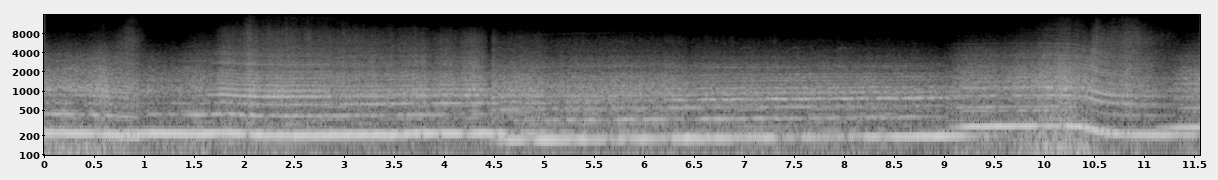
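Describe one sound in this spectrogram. A racing car engine drones steadily, its pitch dropping and rising with gear changes.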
